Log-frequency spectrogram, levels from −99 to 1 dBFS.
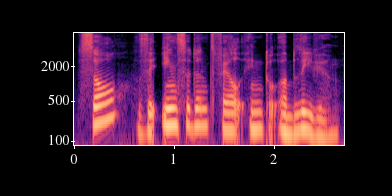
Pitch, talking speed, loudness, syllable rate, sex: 165 Hz, 135 wpm, -18 LUFS, 4.4 syllables/s, male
